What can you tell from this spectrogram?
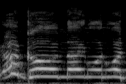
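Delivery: high-pitched anxious announcement; alarmed lady. Retold or imitated. Lady to the injured rider, high alarmed voice. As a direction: imitate her in a very high voice.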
